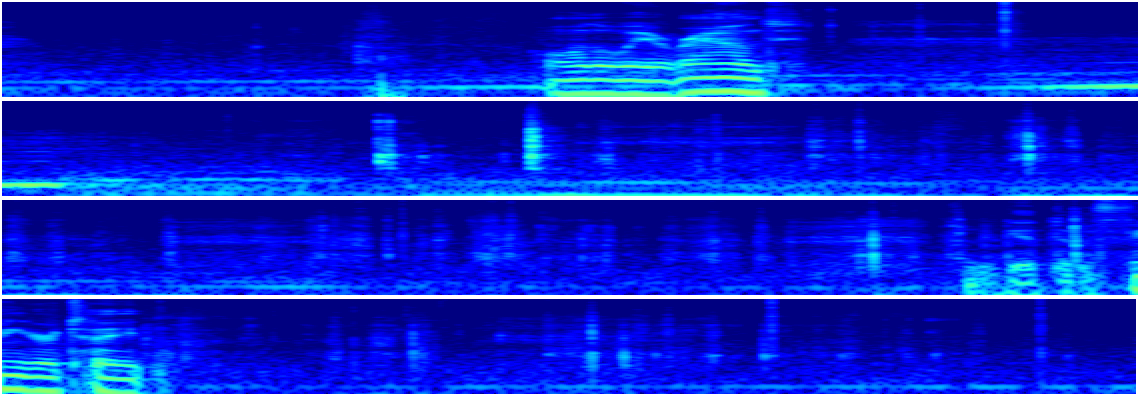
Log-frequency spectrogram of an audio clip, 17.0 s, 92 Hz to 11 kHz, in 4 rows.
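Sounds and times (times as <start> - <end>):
low steady hum: 0.0 - 17.0
small screws clicking and tapping: 3.0 - 3.9.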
